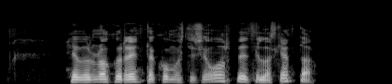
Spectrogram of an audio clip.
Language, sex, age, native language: Icelandic, male, 40-49, Icelandic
